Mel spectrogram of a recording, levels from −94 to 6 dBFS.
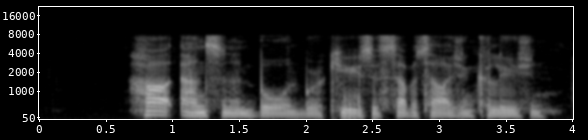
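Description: From 2.20 to 2.55 s, bit errors on an ADPCM link break into the speech, at a rate of somewhat under one percent. Each flipped bit throws off the decoder's step size and prediction, so the damage rings on briefly. It sounds like pops, rough bursts and quick level jumps over the G.722 wideband sound.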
